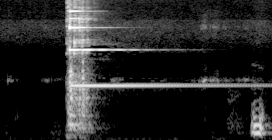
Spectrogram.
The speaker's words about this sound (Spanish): Tengo que terminar, suena el timbre, pero quiero que les quede esa frase.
